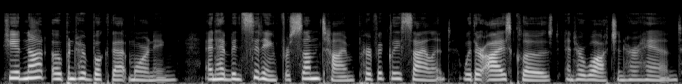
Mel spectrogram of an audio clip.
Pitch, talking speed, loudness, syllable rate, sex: 225 Hz, 235 wpm, -17 LUFS, 5.5 syllables/s, female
